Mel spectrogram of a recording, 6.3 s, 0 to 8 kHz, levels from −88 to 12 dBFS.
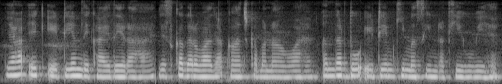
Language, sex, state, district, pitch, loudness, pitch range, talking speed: Hindi, female, Uttarakhand, Tehri Garhwal, 180 Hz, -15 LUFS, 175-200 Hz, 210 wpm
